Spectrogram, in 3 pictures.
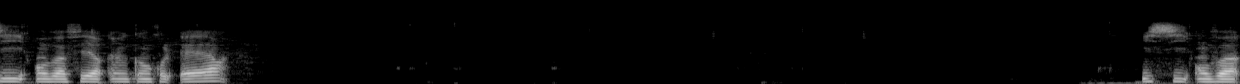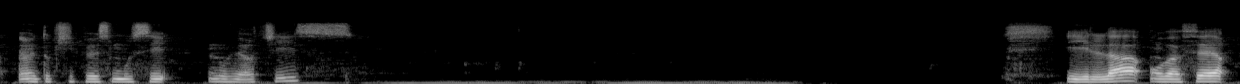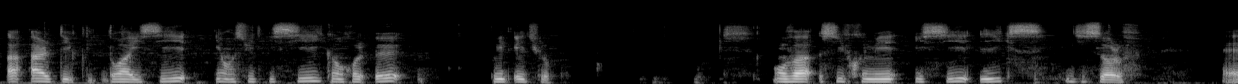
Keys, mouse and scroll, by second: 0.0-0.9 scroll up 1, 0.9 ctrl+r, 4.4 Tab, 4.6-5.2 scroll down 1, 5.2 scroll down 2, 5.9-7.3 middle drag, 7.3 scroll up 2, 7.6 Tab, 8.0-11.0 middle drag, 11.0 right click, 11.4 l, 12.5 w, 16.3 Tab, 16.7-17.0 scroll down 2, 17.0 a, 17.4 scroll down 1, 17.6-20.6 middle drag, 22.0 scroll up 2, 22.6 middle click, 23.1-23.9 ctrl+scroll up 3, 23.9 Tab, 25.2 alt+right click, 25.6-27.0 middle drag, 27.0 alt+shift+right click, 28.1 ctrl+e, 30.3 Tab, 31.2 middle click, 31.6-31.9 scroll up 1, 31.9 Tab, 33.0 alt+right click, 35.1 x.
